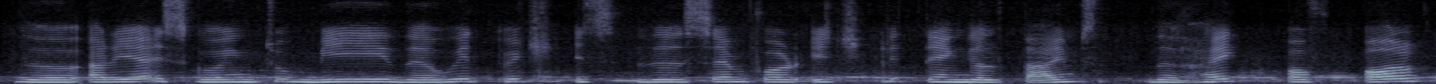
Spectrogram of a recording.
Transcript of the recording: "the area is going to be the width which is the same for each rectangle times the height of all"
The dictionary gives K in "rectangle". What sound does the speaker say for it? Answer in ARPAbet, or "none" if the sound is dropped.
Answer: none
